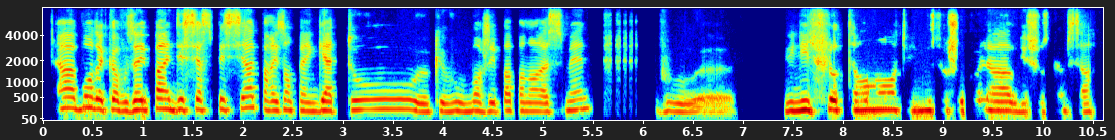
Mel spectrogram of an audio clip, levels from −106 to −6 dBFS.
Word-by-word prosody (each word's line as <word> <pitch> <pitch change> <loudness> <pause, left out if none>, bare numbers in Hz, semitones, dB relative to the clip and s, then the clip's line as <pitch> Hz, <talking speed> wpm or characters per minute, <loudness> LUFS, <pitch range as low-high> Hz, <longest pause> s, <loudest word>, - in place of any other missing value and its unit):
Ah 250 +1 +2
bon 260 +4 +1
d'accord, 220 -1 +2
vous 190 0 -1
avez 210 -1 +5
pas 235 +2 +2
un - - +1
dessert 215 +1 +1
spécial, 225 +5 -2
par 215 -2 -3
exemple 200 0 -2
un 185 - -2
gâteau, 220 +3 0
heu, 170 -1 -1
que 185 - -2
vous 180 +1 -2
mangez 185 0 -2
pas 200 +3 -3
pendant 190 -2 -4
la 175 -1 -1
semaine? 205 +6 -4 0.7
Vous, 170 -1 -4
heu, - - -8 0.5
une 190 +1 +4
île 205 -2 +8
flottante, 210 -1 +3
une 190 +1 +2
mousse 200 -1 +1
au - - -9
chocolat 195 -1 0
ou - - -3
des 170 0 -4
choses 175 -1 -6
comme 190 - -8
ça? 170 0 -5
200 Hz, 200 wpm, -21 LUFS, 185-220 Hz, 0.7 s, île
